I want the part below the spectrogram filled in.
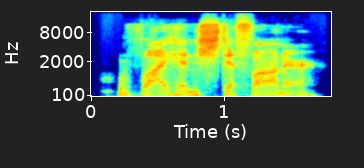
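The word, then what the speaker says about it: Weihenstephaner: I hope I pronounced this correctly. All right. Ven Stefaner.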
